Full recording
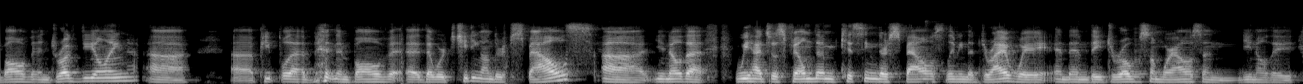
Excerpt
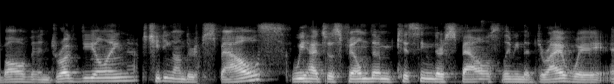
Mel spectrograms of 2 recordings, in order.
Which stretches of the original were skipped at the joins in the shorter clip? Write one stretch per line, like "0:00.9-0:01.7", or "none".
0:01.5-0:04.5
0:05.8-0:07.2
